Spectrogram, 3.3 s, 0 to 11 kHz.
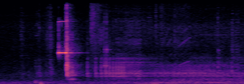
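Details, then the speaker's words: PlayStation 3 FAT with yellow light of death, after replacing NEC TOKIN capacitors with RIP FELIX boards (fan refitted, no thermal paste): one short beep then quiet steady fan hum, powers up normally, light stays green. "Bon, ça démarre. Ça démarre et ça fait pas de bruit. Bon, c'est top."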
